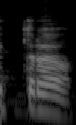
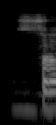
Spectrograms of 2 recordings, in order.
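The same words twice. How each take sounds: First: त्र as tra, opening on t; contrasting wrong cluster. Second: स्र as sra, no t; correct cluster. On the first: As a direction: tap a t into ra in त्र. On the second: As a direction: glide from s into ra in स्र. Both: Shown as a demonstration. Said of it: "ना कि त्र".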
